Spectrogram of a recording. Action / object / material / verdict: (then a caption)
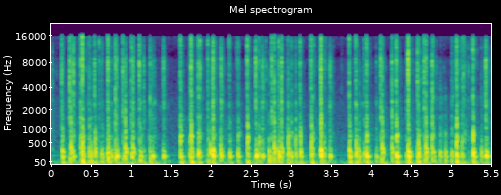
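tap / laptop keyboard with plastic keys / plastic / none. Fingertips of both hands type fast on the backlit keyboard of a MacBook Pro, whose plastic keys sit in a solid aluminum body. A rapid stream of short, dry key taps with a low thud and light bright click runs in three bursts, separated by brief pauses near 1.6 and 3.6 seconds.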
